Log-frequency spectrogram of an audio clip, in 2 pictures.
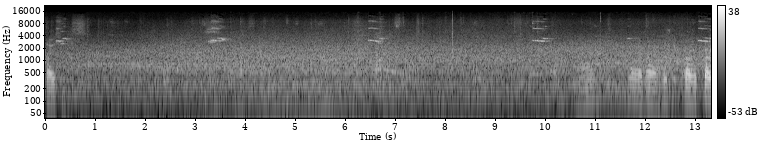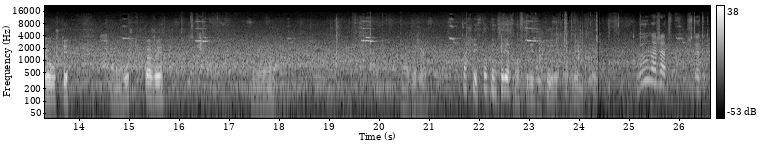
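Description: A swing on metal chains squeaks with each swing.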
